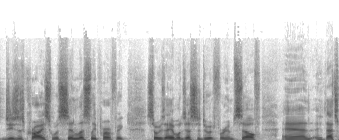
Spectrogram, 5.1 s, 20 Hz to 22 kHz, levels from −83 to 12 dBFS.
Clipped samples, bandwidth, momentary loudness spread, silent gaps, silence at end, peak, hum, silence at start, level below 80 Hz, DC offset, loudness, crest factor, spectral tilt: under 0.1%; 17.5 kHz; 8 LU; none; 0 s; -2 dBFS; none; 0 s; -60 dBFS; under 0.1%; -17 LUFS; 18 dB; -3 dB/octave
